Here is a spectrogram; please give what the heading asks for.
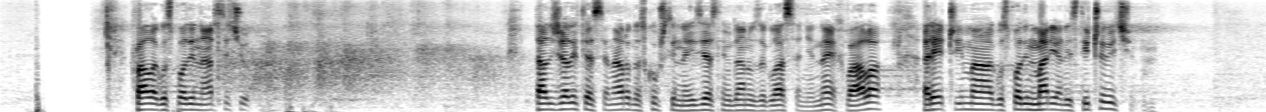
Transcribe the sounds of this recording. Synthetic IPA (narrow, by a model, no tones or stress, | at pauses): xʋaːlˠaɡo̞spo̞d̪inaaɾsit͡ɕu | d̪̥aliʒelit̪ed̪ase̞naːɾod̪naskupʂt̪inaizjaːsniud̪aːnuzaɡlˠasaɲe̞nexʋaːlˠaɾe̞ːt͡ʂimaɡo̞spo̞d̪inmaɾijanɾist̪it͡ʂe̞ʋit͡ɕ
